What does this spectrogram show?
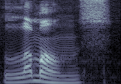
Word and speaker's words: Lammens: Lammens.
